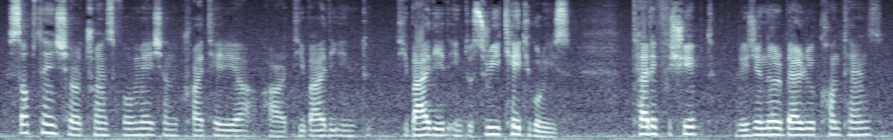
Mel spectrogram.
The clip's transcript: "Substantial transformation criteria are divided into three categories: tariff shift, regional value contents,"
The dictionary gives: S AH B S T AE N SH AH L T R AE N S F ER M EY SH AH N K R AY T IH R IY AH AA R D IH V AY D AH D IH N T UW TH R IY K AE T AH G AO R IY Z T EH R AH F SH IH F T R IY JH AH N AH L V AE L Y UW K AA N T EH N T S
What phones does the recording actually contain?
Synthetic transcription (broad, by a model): S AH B S T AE N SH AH L T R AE N S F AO M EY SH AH N K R AY T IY R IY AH AA R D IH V AY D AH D IH N T UW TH R IY K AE T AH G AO R IY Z T EH R AH F SH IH P T R IY JH AH N AH L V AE L Y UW K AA N T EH N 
